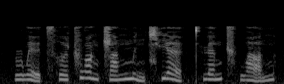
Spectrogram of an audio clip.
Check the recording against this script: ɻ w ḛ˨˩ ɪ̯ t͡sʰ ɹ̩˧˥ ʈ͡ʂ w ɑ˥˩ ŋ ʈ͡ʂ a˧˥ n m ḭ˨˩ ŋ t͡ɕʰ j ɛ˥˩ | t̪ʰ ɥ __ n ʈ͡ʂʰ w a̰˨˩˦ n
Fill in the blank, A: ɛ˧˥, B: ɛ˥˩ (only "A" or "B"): A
